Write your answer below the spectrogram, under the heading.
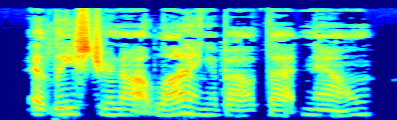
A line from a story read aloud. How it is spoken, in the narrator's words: Romano muttered to himself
